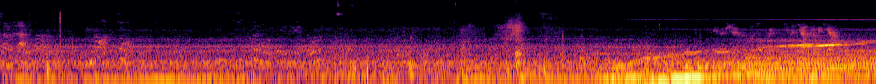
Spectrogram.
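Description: A bus engine hums and rumbles steadily, rising in pitch as the bus speeds up.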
